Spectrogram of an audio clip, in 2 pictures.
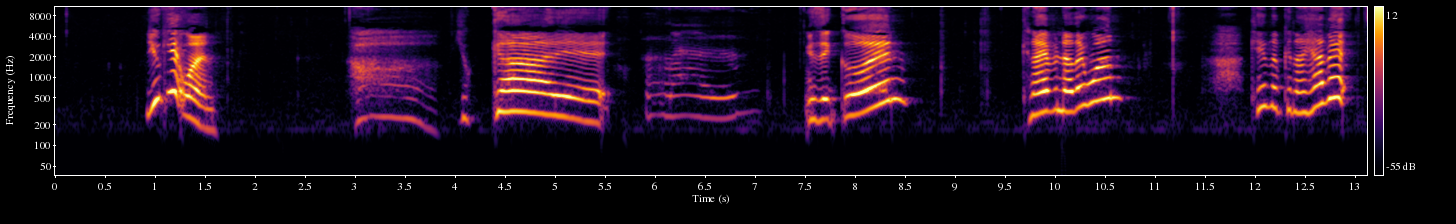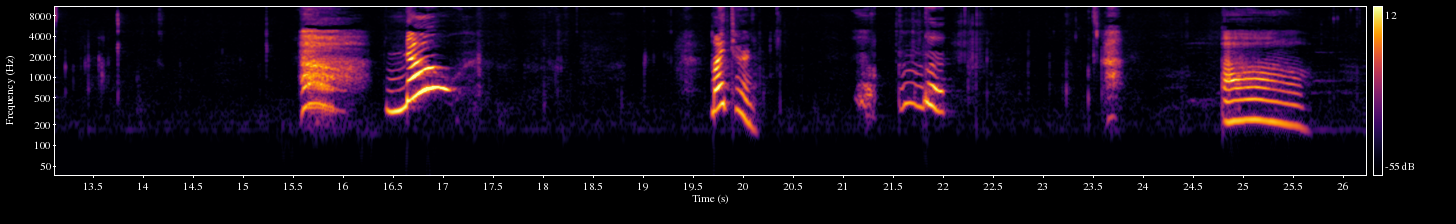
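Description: A toddler babbles and squeals up close, on and off.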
